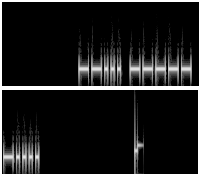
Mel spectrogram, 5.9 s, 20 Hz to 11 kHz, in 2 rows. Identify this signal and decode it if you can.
Morse code, heard as a keyed tone, about 25 wpm, 700 Hz. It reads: 706
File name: Three Letter-Number Combinations - 25wpm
